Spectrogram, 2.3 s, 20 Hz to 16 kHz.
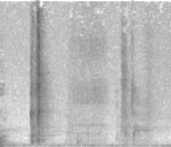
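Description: A digital SLR camera firing its shutter once at 1/50 s, a brief mechanical click of mirror and shutter about half a second in.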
